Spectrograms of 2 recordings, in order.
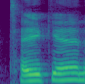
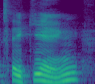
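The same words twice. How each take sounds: First: The ending is said without the g sound. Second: The ending is said fully with the g sound. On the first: "you hear that G dropping" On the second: "I'm not saying taking"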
